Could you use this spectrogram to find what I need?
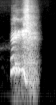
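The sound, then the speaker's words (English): A single sharp sneeze bursts out, loud and brief, with a breathy, forceful rush that cuts off quickly into silence. “Bless you.”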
